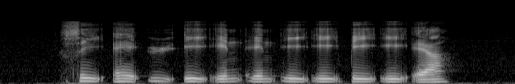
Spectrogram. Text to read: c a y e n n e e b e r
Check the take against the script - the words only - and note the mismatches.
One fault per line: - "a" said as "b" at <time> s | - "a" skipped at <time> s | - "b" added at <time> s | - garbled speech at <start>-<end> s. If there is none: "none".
none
